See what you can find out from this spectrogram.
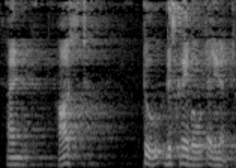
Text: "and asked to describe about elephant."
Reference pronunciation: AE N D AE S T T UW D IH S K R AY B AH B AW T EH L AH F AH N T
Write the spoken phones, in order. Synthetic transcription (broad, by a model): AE N D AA S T T UW D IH S K R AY AH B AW T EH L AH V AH N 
